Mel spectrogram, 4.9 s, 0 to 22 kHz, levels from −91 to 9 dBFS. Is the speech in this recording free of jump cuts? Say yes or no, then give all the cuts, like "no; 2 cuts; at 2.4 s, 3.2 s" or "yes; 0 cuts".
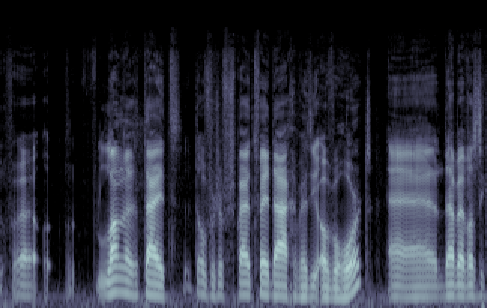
no; 2 cuts; at 2.5 s, 3.8 s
